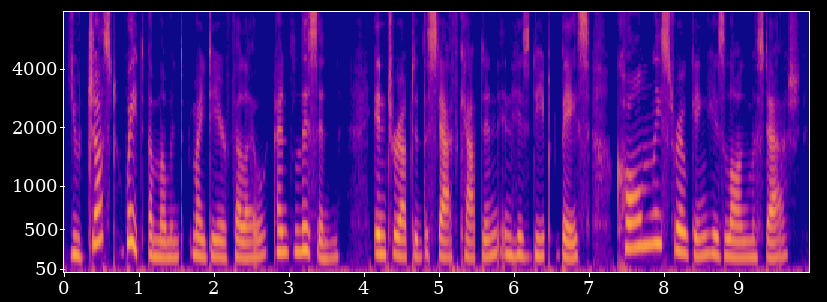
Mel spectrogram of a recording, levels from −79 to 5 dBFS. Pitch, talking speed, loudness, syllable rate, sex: 215 Hz, 140 wpm, -20 LUFS, 4.0 syllables/s, female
